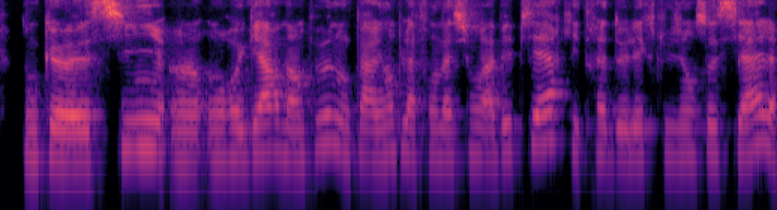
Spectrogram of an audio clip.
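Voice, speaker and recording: Fairly quick speech in a dark, mellow tone comes over a quiet background. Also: woman, medium pitch for a woman, hardly any pauses. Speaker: social psychology professor. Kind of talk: lecture. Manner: fast.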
